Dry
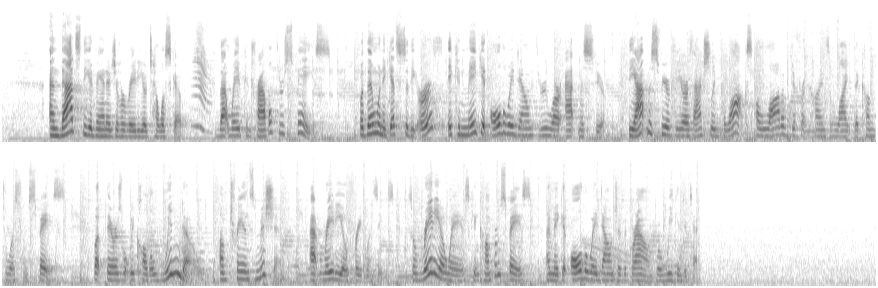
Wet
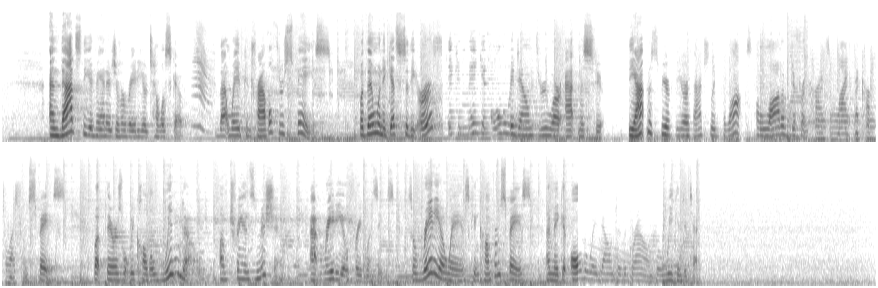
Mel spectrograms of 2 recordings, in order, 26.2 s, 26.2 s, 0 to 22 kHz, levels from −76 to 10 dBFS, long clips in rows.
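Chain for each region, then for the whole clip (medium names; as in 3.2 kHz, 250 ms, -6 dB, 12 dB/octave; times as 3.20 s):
1.05–3.37 s: peaking EQ 94 Hz -13 dB 0.63 oct + flange 2 Hz, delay 6.4 ms, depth 6.4 ms, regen +45%
6.61–7.64 s: peaking EQ 160 Hz +6.5 dB 0.67 oct + inharmonic resonator 130 Hz, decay 0.31 s, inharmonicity 0.008
8.98–11.38 s: bass shelf 310 Hz +9 dB + upward expansion 2.5:1, over -39 dBFS
12.09–13.41 s: band-pass 190–5300 Hz + ring modulator 260 Hz
15.68–18.45 s: peaking EQ 2.5 kHz +10.5 dB 0.33 oct + three-phase chorus
21.75–23.02 s: band-pass filter 340 Hz, Q 0.64 + compression, threshold -39 dBFS
whole clip: fifteen-band graphic EQ 100 Hz +7 dB, 400 Hz -4 dB, 1 kHz -4 dB; level rider gain up to 6 dB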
